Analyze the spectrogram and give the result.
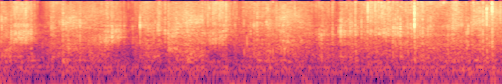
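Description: Both hands scoop, squeeze and rub a pile of small, brittle, dry pink soap flakes between the fingers on a white surface. The result is a steady, bright, dry crunching and crumbling with a fine crackle and almost no low end, swelling and easing with each squeeze. A few sharp, crisp snaps stand out near the end.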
